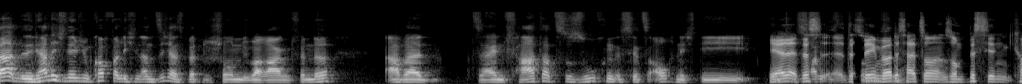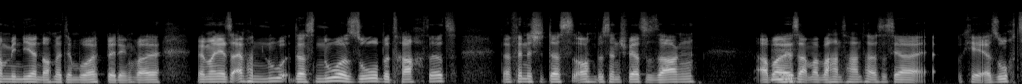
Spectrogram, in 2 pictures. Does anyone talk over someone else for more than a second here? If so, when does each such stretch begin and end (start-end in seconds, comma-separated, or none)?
7.7-9.1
